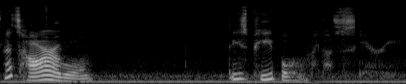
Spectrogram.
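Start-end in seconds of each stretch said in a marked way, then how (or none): 3.0-4.0 hushed, voiceless alarm; scared whisper. Real, not acted. Streamer reading about scary people, frightened whisper. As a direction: whisper it under your breath, spooked. Scared by what she reads.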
